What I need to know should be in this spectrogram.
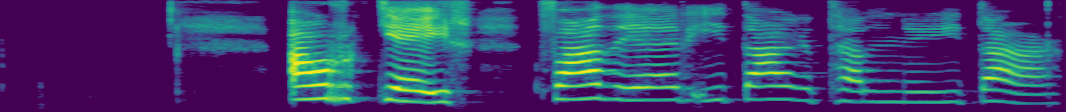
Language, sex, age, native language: Icelandic, male, 11, Icelandic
